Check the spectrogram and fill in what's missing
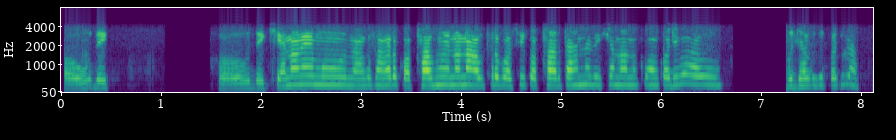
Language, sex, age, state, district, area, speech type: Odia, female, 45-60, Odisha, Angul, rural, conversation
